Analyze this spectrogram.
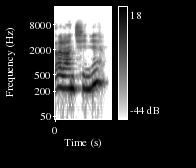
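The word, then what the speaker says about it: arancini: ben aracın yemeğini anlatacağım şimdi araç için evet arançini diye okunuyormuş yeni öğrendim resimde dikey şekilde konumlanmış bir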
